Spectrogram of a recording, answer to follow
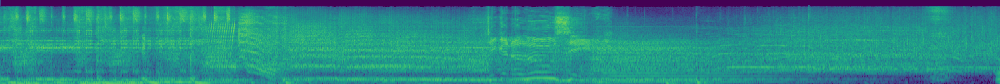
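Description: Loop-station beatbox music: a heavy looped bass beat drops out about two and a half seconds in, followed by a falling pitch sweep and held layered vocal tones that thin out toward the end.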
